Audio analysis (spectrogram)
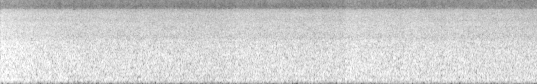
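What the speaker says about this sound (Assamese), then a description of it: "এই পিনেদি পানী, এই নদীখন বৈ গৈ এইফালে ইয়াত বিপৰ্যয়ৰ সৃষ্টি কৰিছিলে কেদাৰনাথ মন্দিৰত।" A river rushes near Kedarnath Temple, a steady broadband roar of fast mountain water running unbroken and loud throughout, with no voices over it.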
